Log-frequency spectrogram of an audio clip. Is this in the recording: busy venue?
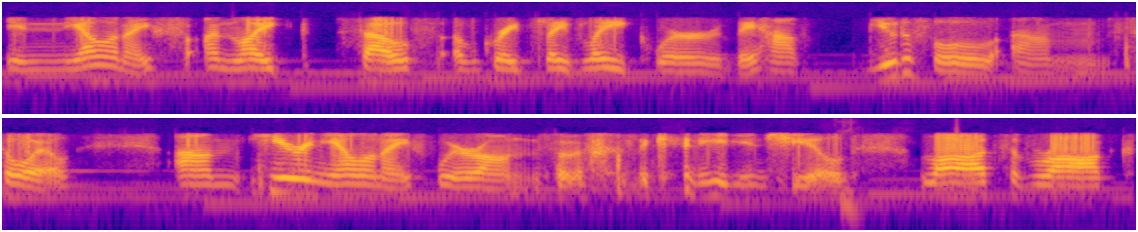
no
